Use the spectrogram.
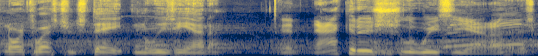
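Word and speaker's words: Natchitoches: State in Louisiana at nades Louisiana that is correct probably one of the most mispronounced College city names you'll ever see because the spelling is nothing like the pronunciation no but it is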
